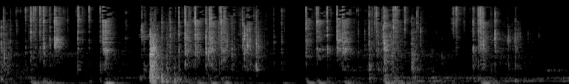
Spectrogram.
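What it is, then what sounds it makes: Sugar-coated peanut candy bar. A box-cutter blade scrapes the crunchy coating of a solid red and white sugar-coated peanut brittle block held in the hand. Quick, crisp scratching and crackling strokes sound bright and dry, with a brief pause midway before the scraping resumes and fades.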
